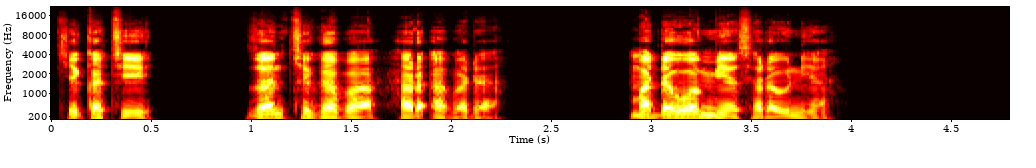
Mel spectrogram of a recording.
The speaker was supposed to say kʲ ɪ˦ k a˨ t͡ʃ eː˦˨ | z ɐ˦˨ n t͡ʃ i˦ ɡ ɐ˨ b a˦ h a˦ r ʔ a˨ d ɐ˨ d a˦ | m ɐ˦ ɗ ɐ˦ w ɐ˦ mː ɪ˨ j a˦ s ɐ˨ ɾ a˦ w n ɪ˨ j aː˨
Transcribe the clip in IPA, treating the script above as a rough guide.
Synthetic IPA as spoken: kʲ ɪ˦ k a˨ t͡ʃ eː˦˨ | z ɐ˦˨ n t͡ʃ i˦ ɡ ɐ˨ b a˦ h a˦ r ʔ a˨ b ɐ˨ d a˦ | m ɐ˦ d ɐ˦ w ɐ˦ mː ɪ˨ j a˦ s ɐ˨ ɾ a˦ w n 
